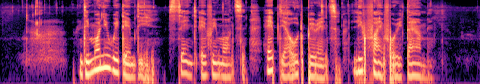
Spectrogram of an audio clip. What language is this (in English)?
Nigerian Pidgin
